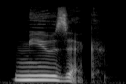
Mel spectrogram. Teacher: in the word music, the Y sound goes with the U vowel to make a diphthong, rather than with the M consonant to make a consonant cluster. Music. To make the Y sound, the jaw drops a little bit. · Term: U as in few diphthong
